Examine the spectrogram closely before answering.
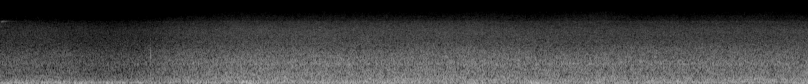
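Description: Temperance River's white water rushing: a steady, even hiss that grows slightly louder about two seconds in.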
